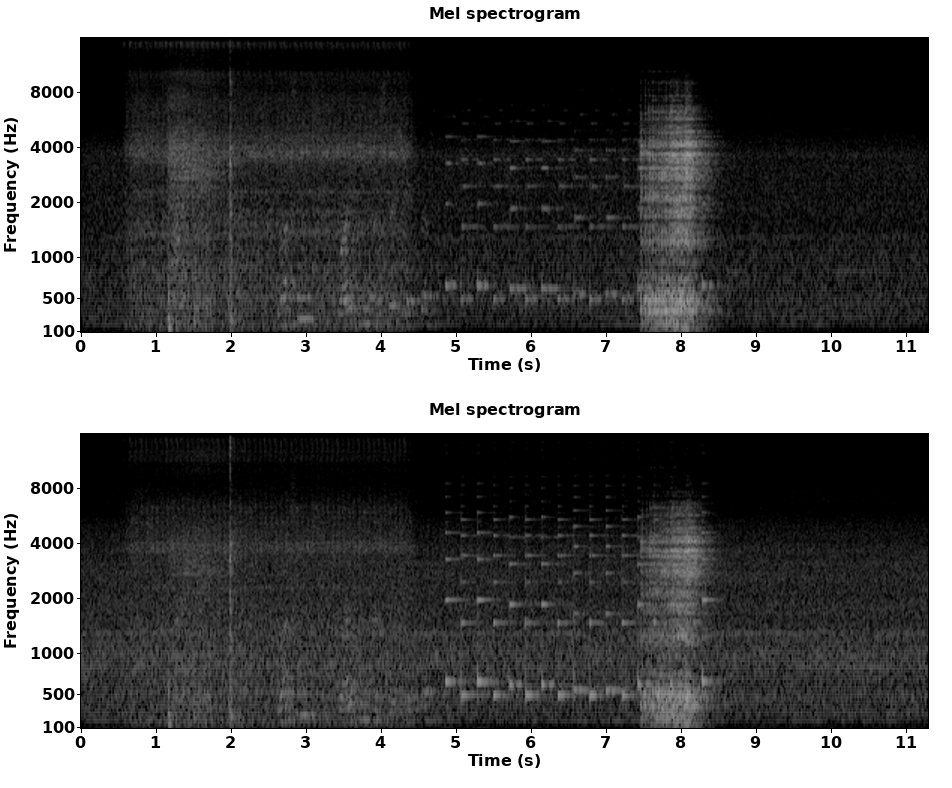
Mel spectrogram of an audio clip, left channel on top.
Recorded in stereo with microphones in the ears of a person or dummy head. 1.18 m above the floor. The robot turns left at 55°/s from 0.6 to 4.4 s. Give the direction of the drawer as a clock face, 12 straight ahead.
11 o'clock.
